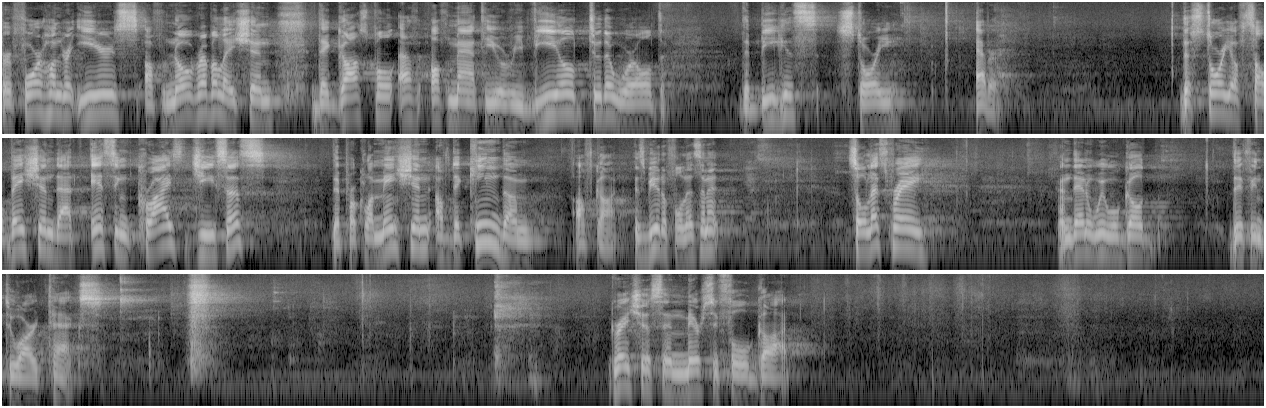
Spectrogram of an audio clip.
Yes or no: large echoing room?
yes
